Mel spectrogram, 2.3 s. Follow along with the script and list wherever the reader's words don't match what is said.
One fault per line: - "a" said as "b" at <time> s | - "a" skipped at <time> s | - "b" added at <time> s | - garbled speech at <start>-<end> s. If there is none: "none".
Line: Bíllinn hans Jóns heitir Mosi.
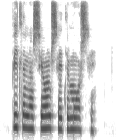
none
